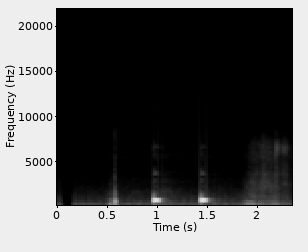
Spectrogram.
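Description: Two short, high beeps about half a second apart, after a soft knock: a tablet's volume-change feedback tone as its volume is pressed up.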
